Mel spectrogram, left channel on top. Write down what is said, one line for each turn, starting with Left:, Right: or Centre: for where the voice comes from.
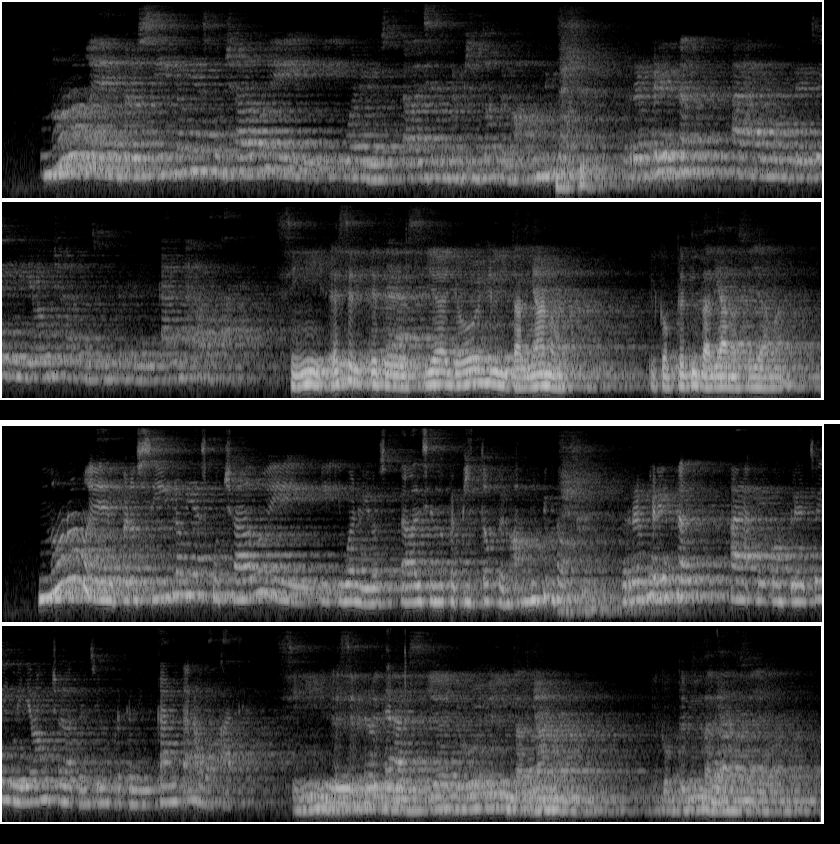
Right: No, no, eh, pero sí lo había escuchado y, y- y bueno, yo estaba diciendo Pepito, pero <laughs> no,
Left: <laughs>
Right: me refería a- al completo y me llama mucho la atención porque me encanta el aguacate.
Left: Sí,
Right: Y
Left: es el
Right: creo
Left: que te
Right: que era...
Left: decía yo, es el italiano, el completo italiano
Right: Ok,
Left: se llama.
